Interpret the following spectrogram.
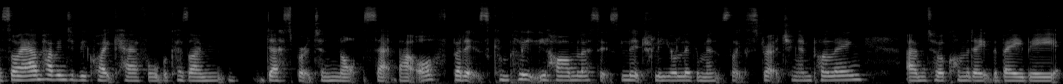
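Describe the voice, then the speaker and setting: A young British woman vlogger talking casually to camera in a candid, explanatory, conversational way. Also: medium pitch. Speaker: vlogger answering pregnancy questions.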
